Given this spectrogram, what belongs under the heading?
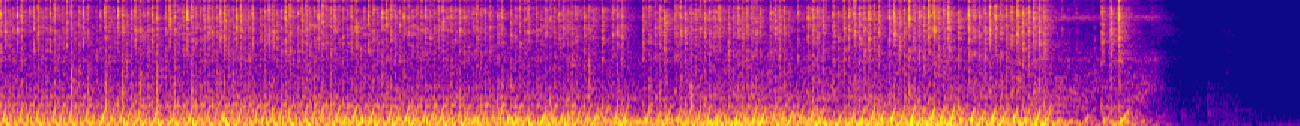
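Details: Single-port engine restarted after confirming the valves are oiling: even, steady putter at about four beats a second for several seconds until it runs out of gas. It sounds healthy, judged a winner.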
